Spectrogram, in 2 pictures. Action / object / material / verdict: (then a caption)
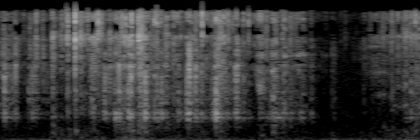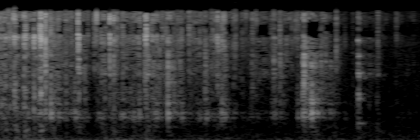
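scrape / bar of soap scraped with a knife blade / soap / none. A utility knife blade scrapes and shaves thin curls off a solid rectangular yellow bar of soap held in the palm. Bright, crackly scraping strokes come in dense bursts, pause briefly near the middle, then resume and taper off softly.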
